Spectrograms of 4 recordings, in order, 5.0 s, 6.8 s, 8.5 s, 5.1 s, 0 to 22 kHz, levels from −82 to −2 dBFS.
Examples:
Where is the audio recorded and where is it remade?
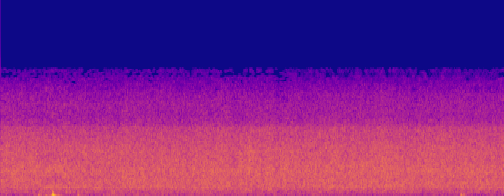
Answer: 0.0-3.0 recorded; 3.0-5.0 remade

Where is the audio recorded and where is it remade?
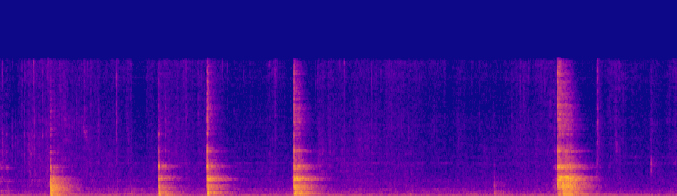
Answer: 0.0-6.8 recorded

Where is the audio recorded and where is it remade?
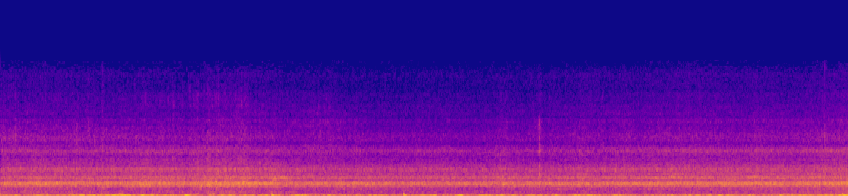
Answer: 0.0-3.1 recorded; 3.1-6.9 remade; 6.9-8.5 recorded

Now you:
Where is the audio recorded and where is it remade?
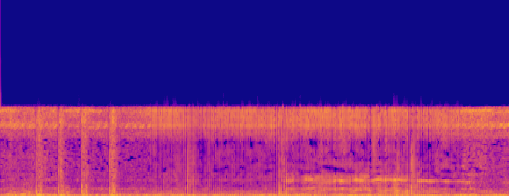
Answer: 0.0-1.5 recorded; 1.5-4.6 remade; 4.6-5.1 recorded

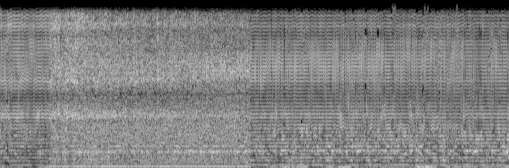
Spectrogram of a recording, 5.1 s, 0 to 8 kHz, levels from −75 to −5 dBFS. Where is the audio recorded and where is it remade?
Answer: 0.0-0.5 remade; 0.5-2.5 recorded; 2.5-5.1 remade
